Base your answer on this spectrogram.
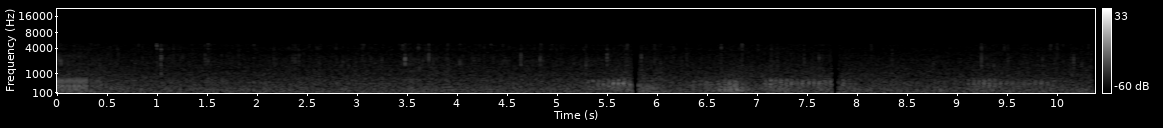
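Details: Black-backed jackal growling at a Namib desert waterhole, disturbed by bat-eared foxes drinking calmly nearby; low, rough rumbling growls in bursts at the start, around the middle and near the end, over a steady hiss with faint scattered clicks.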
